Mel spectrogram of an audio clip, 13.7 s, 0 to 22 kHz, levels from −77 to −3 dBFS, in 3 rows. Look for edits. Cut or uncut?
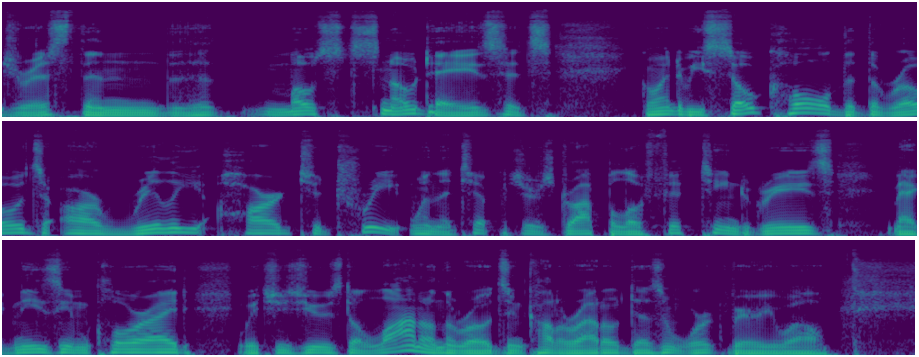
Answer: cut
